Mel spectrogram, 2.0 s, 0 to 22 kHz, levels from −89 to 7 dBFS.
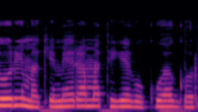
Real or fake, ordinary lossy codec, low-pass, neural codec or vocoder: real; none; none; none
